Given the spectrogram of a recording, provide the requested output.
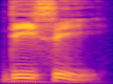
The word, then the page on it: dc: American English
